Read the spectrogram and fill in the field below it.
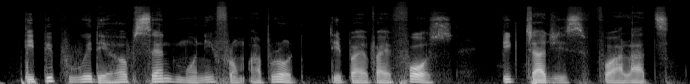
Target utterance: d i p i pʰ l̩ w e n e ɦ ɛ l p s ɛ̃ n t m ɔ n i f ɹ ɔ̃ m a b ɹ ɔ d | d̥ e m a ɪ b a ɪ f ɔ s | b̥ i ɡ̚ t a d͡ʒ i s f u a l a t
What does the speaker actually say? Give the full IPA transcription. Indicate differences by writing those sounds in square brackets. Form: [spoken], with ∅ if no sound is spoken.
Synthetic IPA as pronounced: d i p i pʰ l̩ w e [d] e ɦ ɛ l p s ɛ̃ n [d] m ɔ n i f ɹ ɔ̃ m a b ɹ ɔ d | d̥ e [b] a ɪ b a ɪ f ɔ s | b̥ i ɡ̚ [t͡ʃ] a d͡ʒ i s f [ɔ] a l a t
